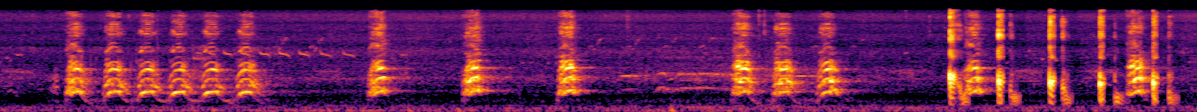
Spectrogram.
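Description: Ducks quacking: a quick run of about eight quacks just after the start, a few single quacks through the middle, and a dense flurry of quacks near the end.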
